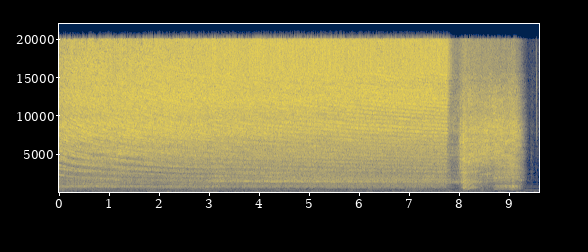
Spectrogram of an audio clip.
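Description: A MECO ELEVERDE cordless air duster blows steadily into a punch balloon, a loud continuous rushing hiss running nearly the whole time before a brief dip and a short final burst near the end.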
